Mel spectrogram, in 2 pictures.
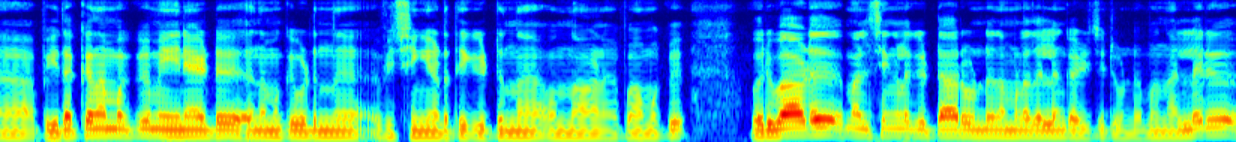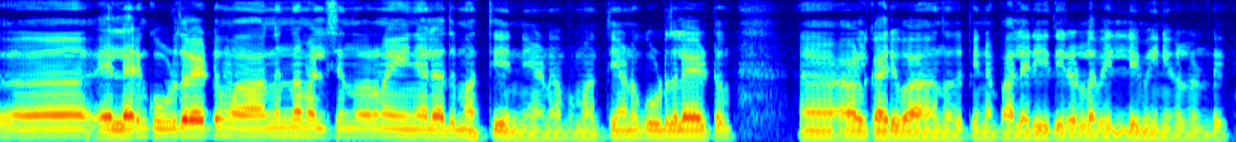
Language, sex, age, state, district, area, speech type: Malayalam, male, 30-45, Kerala, Kozhikode, urban, spontaneous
